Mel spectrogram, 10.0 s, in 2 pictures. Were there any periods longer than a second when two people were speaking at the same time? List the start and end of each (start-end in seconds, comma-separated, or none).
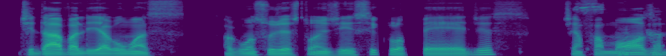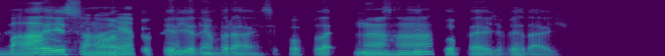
4.3-6.4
